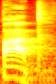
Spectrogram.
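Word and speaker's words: path: है जैसे एग्जांपल देखिए पी ए टी एच यहां क्या पढ़ रहा है पाथ यहां देखिए टी एच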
